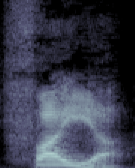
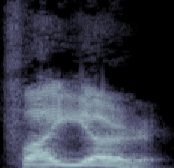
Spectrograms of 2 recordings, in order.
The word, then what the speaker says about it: fire: British English, fire. American English, fire. Because in British English, the final R is not usually pronounced if it is not followed by a vowel sound.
